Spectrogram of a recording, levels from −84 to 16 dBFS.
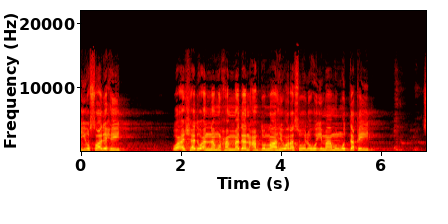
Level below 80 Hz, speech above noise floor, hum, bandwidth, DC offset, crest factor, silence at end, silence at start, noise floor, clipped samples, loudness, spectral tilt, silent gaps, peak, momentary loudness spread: -62 dBFS; 34 dB; none; 15.5 kHz; under 0.1%; 16 dB; 0 s; 0 s; -53 dBFS; under 0.1%; -18 LUFS; -2.5 dB/octave; none; -4 dBFS; 6 LU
